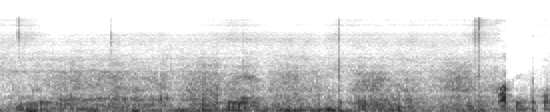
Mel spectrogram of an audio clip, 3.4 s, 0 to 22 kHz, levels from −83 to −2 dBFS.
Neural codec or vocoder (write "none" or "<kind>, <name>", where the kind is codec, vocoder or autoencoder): codec, SNAC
